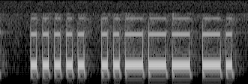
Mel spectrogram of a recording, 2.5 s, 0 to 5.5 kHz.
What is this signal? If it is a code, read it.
Morse code, heard as a keyed tone, about 20 wpm, 600 Hz. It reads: 52N
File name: sm7lcb / 2116z oh3lwp 23cm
